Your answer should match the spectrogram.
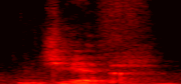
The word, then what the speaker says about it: GIF: the creator came out and was like, "It's pronounced GIF," and I'm like, "Like the peanut butter."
